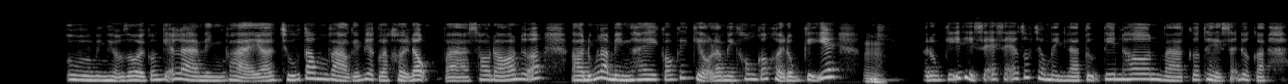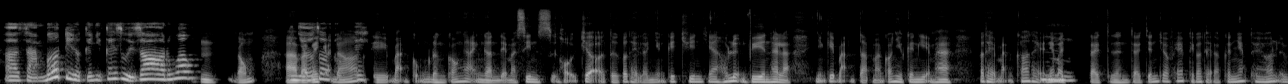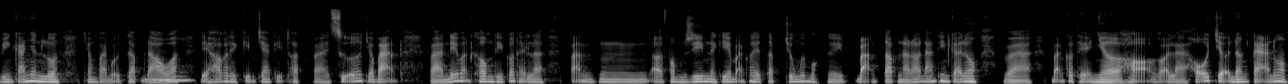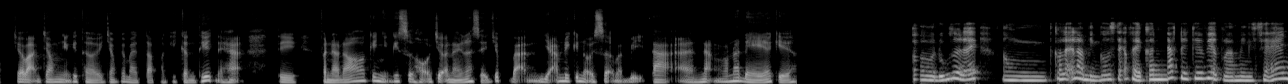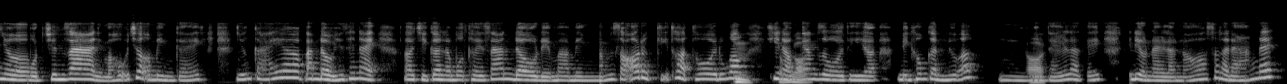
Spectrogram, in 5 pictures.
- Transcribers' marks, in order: tapping
- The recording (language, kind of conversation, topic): Vietnamese, advice, Bạn lo lắng thế nào về nguy cơ chấn thương khi nâng tạ hoặc tập nặng?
